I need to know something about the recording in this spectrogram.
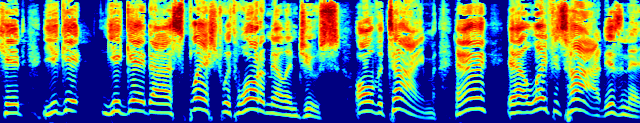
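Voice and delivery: terrible put-on Australian accent. Voicing what a parent might tell a kid, the speaker uses a terrible Australian accent. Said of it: "I have a terrible Australian accent".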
